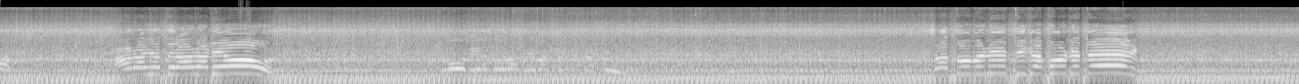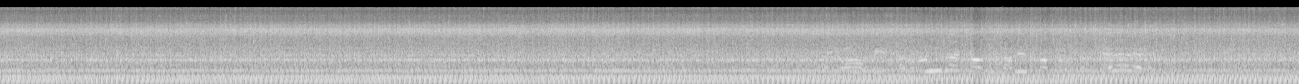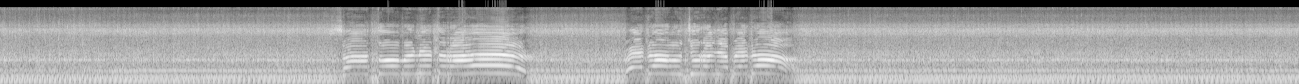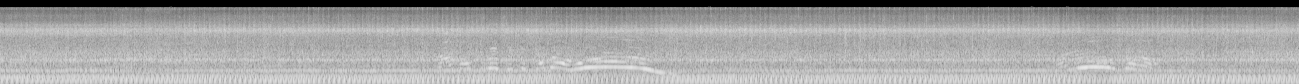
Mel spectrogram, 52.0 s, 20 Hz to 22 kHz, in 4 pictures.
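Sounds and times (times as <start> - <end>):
boat engine running: 0.0 - 51.9.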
